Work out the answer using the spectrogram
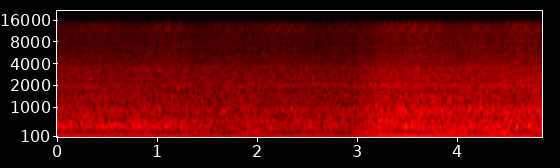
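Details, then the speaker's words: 2011 Kia Cerato G4KD, 211k mileage, after engine rebuild for scoring and knock: quiet, even idle with a smooth steady hum, no knocking or ticking, started crisply; normal idle. "Ну что зашептал малышка ожила хорошо работает прокачалась и завелась прямо так чётенько да"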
